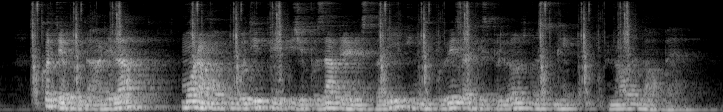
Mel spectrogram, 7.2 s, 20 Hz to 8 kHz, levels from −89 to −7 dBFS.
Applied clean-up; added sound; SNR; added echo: none; Door; 14 dB; reverberation time 0.8 s.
